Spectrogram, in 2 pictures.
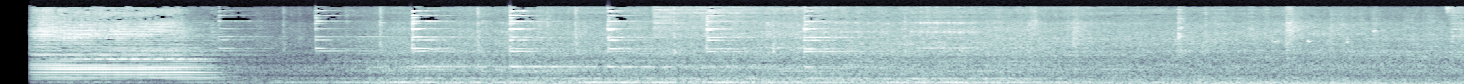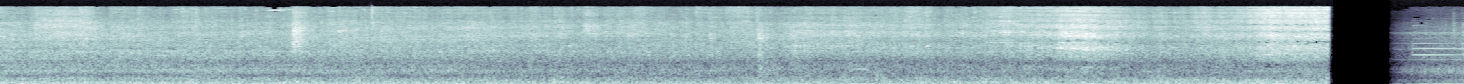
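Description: A locomotive horn sounds one short chord at the start, then a bell rings steadily, about two strikes a second, for several seconds while the train rumbles and clatters past on the rails.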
